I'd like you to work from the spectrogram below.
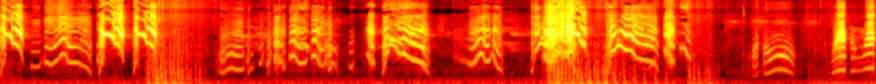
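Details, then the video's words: A talking parrot chirps in uneven bursts of bending, harmonic whistles and scratchy notes, with two louder noisy rustles mixed in and a low hum throughout. "Talking Parrot Chirping Sounds"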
